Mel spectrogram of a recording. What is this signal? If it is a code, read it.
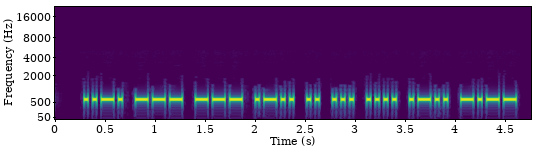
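Morse code, heard as a keyed tone, about 28 wpm, 600 Hz. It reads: FOOLISHLY
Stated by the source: Morse code practice at 28 wpm, text of Ken Follett's novel Never in English, from CW med Gnister.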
